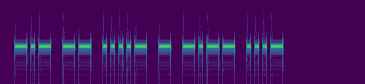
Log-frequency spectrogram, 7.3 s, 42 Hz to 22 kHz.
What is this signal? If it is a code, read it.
Morse code, heard as a keyed tone, about 15 wpm, 700 Hz. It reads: KM4TYV
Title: USA Call Signs - 6 Characters - Repeated 3x - 15wpm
